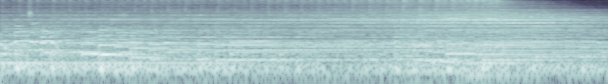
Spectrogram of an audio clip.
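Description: Live rock band playing an instrumental passage: guitars over a drum kit, heard from within the audience of a concert hall.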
